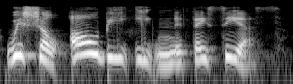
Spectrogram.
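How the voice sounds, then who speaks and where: A woman's voice: high-pitched, very animated, moderate pace, darkish tone, dull audio, pitched above the performer's own voice. A woman voicing a timid, fretful earthworm who scolds in a tense voice. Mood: scolding. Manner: anxious, scolding whisper.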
